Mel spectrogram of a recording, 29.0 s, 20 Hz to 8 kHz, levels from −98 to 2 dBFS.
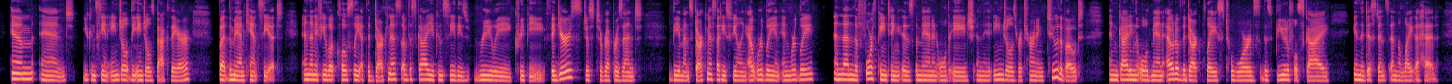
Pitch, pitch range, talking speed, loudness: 165 Hz, 155-175 Hz, 185 wpm, -20 LUFS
